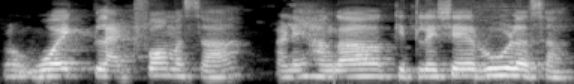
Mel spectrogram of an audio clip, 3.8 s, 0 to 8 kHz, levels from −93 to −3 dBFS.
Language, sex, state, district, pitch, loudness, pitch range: Konkani, female, Goa, North and South Goa, 195 Hz, -16 LUFS, 185-205 Hz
